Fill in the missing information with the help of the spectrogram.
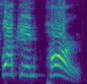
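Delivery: slow, drawn-out, hard-hit words; stretched emphasis. Real, not acted. Ranting to chat about the caller, slow heavy emphasis. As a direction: drag out each word to press it home.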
